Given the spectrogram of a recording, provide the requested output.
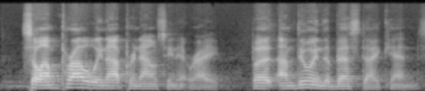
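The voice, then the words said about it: Southern American accent. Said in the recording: “I'm from the South in America. I don't know if you can tell, I have a funny accent.”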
